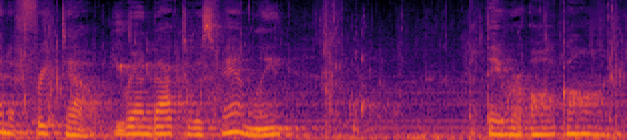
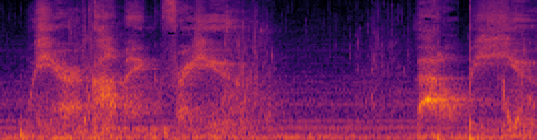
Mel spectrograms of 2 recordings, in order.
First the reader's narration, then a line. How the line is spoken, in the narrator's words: there was a light whisper that said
